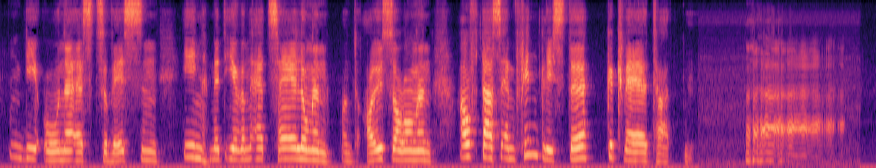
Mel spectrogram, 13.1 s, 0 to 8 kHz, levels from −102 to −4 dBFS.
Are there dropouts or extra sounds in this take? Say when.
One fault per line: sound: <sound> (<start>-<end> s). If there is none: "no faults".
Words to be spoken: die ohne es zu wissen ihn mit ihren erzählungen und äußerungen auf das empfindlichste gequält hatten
sound: laugh (11.2-12.7 s)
